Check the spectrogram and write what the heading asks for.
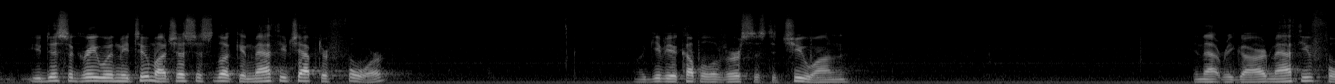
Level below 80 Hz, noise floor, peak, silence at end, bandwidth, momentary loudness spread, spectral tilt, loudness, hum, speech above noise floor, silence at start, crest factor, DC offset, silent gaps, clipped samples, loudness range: -60 dBFS; -58 dBFS; -12 dBFS; 0 s; 16 kHz; 12 LU; -6 dB/octave; -30 LUFS; 50 Hz at -65 dBFS; 29 dB; 0.05 s; 20 dB; under 0.1%; none; under 0.1%; 13 LU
